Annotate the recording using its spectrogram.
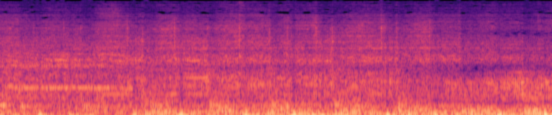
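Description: Live rock band playing loudly: distorted electric guitars strumming over bass and drums, with a heavy low end.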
